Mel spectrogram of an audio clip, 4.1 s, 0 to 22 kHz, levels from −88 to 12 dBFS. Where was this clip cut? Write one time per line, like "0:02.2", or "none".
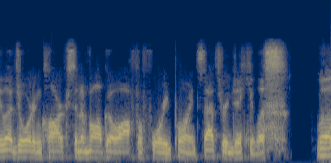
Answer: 0:01.3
